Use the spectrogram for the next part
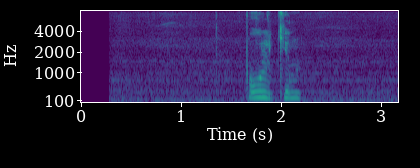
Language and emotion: Russian, neutral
